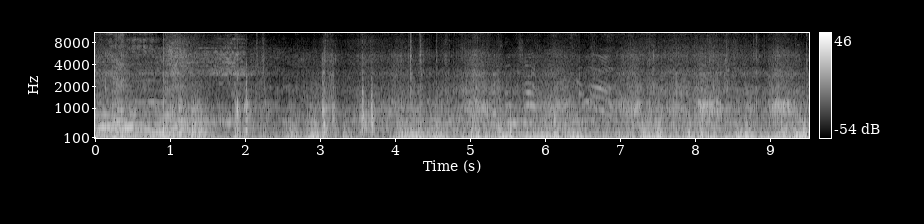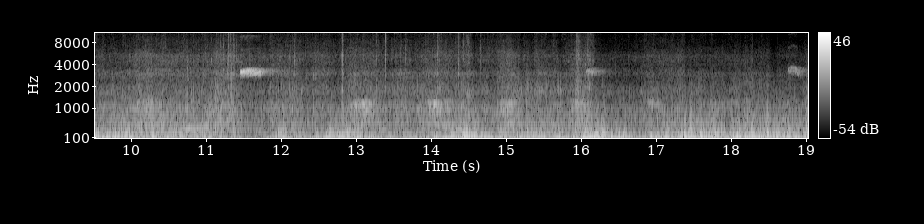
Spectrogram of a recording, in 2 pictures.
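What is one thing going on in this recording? Bicycle tyres rattle and clatter over rough stone paving.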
